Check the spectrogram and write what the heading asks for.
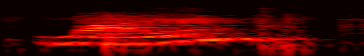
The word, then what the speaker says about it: lion: Lion, sher. Children, please do not pronounce it incorrectly.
